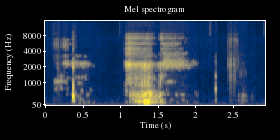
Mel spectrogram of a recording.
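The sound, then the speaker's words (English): A single loud sneeze from someone with a cold bursts out after a short sharp intake, followed by a few faint breaths and small mouth noises in otherwise quiet surroundings. “I'm going to have to apologize now that, like, occasionally we'll get jump scared by me sneezing if my mic picks it up.”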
